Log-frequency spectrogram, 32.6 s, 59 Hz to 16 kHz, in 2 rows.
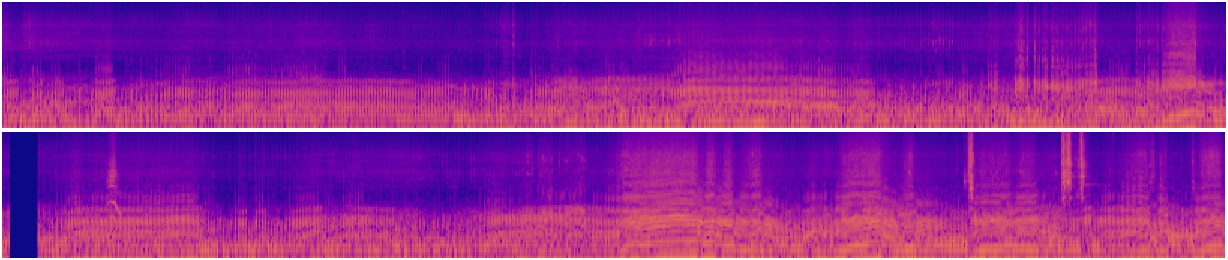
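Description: Kawasaki KLX 150's single-cylinder four-stroke engine running under a rider on rough, muddy trail, heard close up: a steady engine note with the throttle opened and closed, revving up and down about a third of the way in and again near the end, over rattling and knocking of the bike on the rough ground. The sound cuts out for a moment about halfway.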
